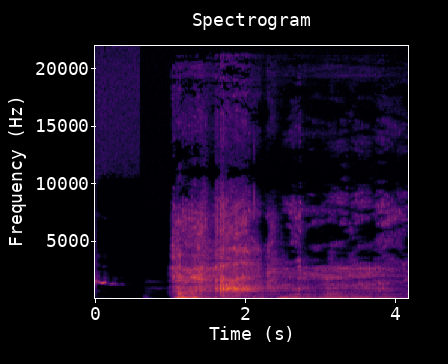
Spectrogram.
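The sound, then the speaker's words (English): A deep, rumbling growl made by someone asleep swells up abruptly after a brief quiet, sustained and gravelly like a beastly snarl, rolling on loudly for several seconds with rough, throaty texture. “You gotta admit, the scary sleep demon noises are pretty adorable.”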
